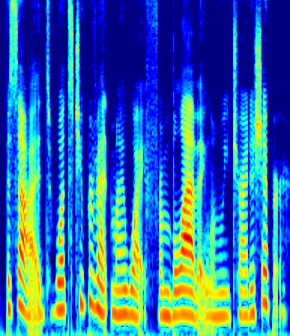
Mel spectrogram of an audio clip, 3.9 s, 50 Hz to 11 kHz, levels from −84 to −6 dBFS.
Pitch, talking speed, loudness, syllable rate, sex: 205 Hz, 215 wpm, -21 LUFS, 4.9 syllables/s, female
